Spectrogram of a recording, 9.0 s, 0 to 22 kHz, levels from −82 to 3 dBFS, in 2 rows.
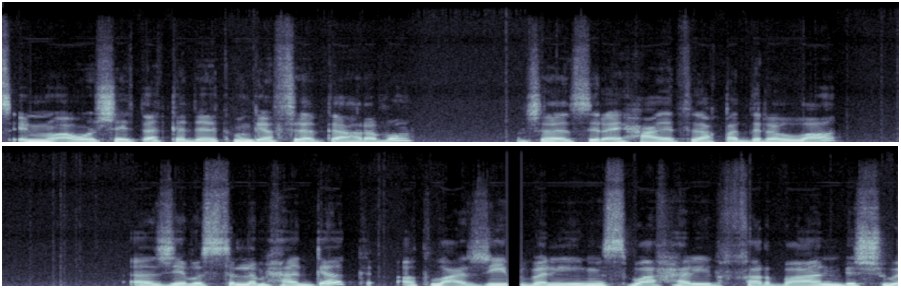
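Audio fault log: Throughout: gain pumping. The swing is around 10 dB. The room noise itself sits about 43 dB below the speech. The likely cause is input gain set far too high, with a fast limiter or compressor clamping down on each loud syllable and releasing in the gaps. That narrows the distance between loud and quiet passages and leaves the speech sounding squashed.
7.01–7.08 s: Bluetooth stall. Right after "جيب السلم حجك أطلع", playback drops to complete silence for 72 ms, then resumes. The likely cause is radio interference delaying packets to the headphones. Their receive buffer emptied, and output paused until the retransmitted packets came in. The silence is the gap where no audio data was available to play.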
